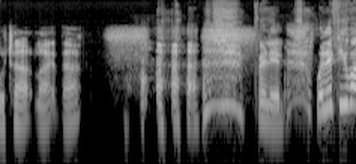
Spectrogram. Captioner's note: laughter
